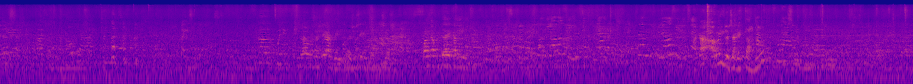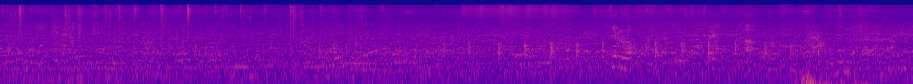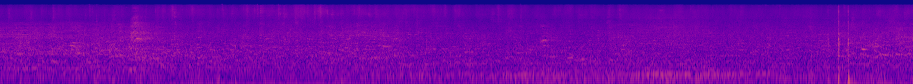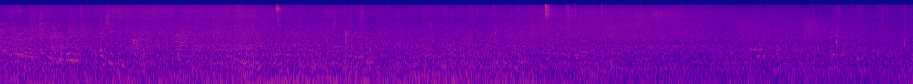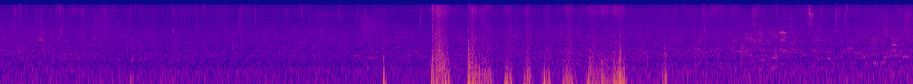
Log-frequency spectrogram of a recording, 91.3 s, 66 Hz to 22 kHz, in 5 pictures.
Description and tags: Covent Garden rain 5
Was in central London with a half an hour to spare. It was a rainy day in September. Each clip is a few minutes long with sounds of people chatting and walking by. Some clips have distant music or cars driving by. Some clips suffer a bit of wind noise.
Covent-Garden, tourists, London, rainy-day, ambient, soundscape, atmosphere, field-recording, ambience, crowds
